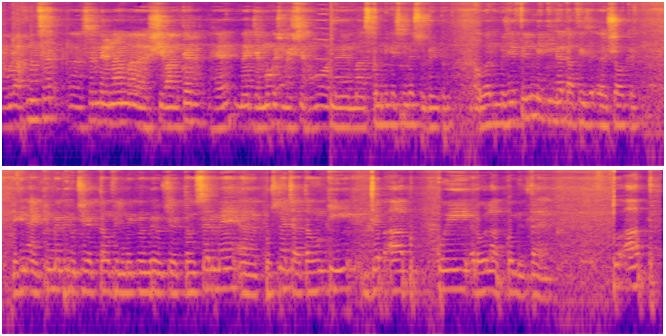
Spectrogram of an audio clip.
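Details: Adult man; typical speech.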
